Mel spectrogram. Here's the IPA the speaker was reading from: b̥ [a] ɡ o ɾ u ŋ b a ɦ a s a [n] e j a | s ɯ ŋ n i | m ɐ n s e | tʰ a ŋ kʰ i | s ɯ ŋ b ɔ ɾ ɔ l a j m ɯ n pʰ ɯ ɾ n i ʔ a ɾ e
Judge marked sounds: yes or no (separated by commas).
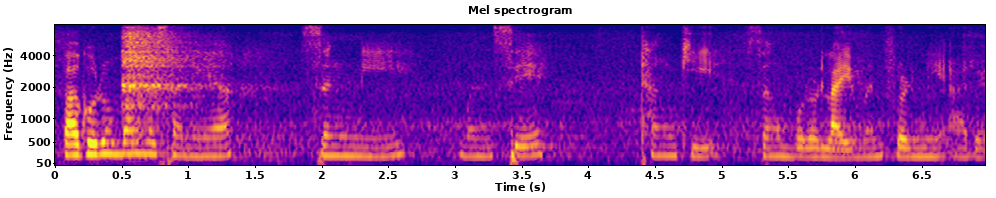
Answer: yes, yes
